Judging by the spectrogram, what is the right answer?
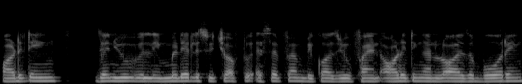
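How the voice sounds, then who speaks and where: A man with an Indian accent at a fairly high pitch, talking at a fairly quick pace with monotone, flat intonation. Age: 20s. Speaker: chartered accountant. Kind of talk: advice talk to camera. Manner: halting.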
